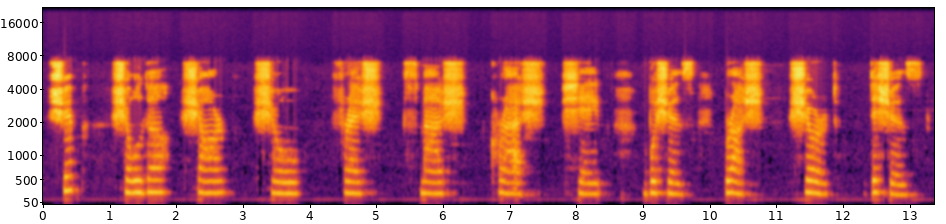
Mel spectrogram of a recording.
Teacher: so the sh sound has nothing to do with the voice box. Everything is happening in your alveolar ridge and the hard palate.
